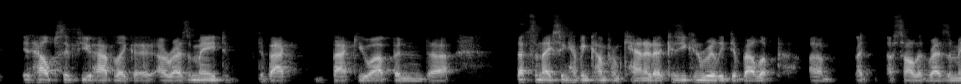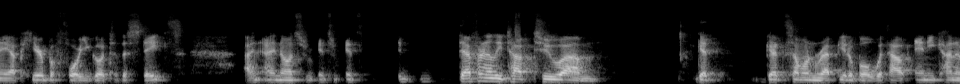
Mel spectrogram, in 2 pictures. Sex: male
